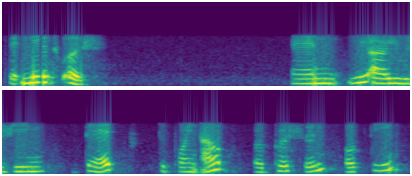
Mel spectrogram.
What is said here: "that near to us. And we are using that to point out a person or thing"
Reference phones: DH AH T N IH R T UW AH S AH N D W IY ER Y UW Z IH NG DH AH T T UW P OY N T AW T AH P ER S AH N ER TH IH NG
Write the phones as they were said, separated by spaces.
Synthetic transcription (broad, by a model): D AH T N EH T UW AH S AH N W IY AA Y UW Z IH NG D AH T T UW P OY N T AW T AH P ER S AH N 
